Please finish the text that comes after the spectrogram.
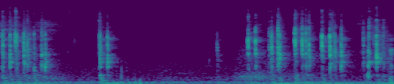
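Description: Typing on an iPad produces a quiet run of light, irregular taps, with a short pause before a denser burst of quick keystrokes, close and alone.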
